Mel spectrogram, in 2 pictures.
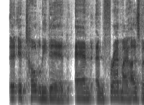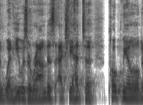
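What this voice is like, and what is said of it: Irish accent. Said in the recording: “Since you had friends visiting from Ireland, did your accent come out more”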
